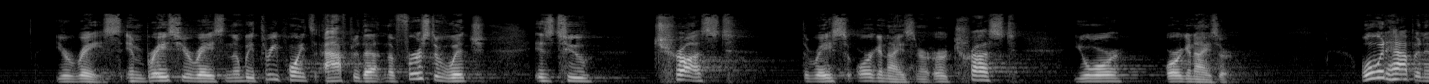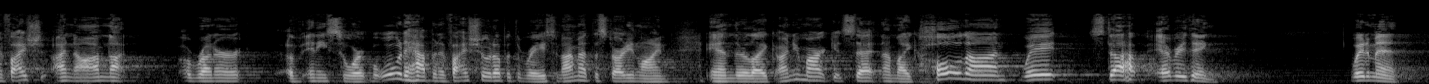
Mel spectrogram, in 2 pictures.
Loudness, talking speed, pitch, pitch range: -24 LUFS, 165 wpm, 150 Hz, 135-180 Hz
